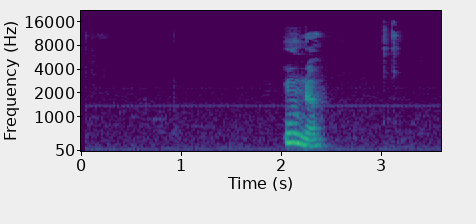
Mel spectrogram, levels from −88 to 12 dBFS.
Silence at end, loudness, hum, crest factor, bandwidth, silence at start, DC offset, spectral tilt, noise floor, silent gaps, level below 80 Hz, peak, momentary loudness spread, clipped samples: 0.45 s; -28 LUFS; none; 20 dB; 16.5 kHz; 2.05 s; under 0.1%; -5.5 dB/octave; -67 dBFS; none; -74 dBFS; -14 dBFS; 24 LU; under 0.1%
